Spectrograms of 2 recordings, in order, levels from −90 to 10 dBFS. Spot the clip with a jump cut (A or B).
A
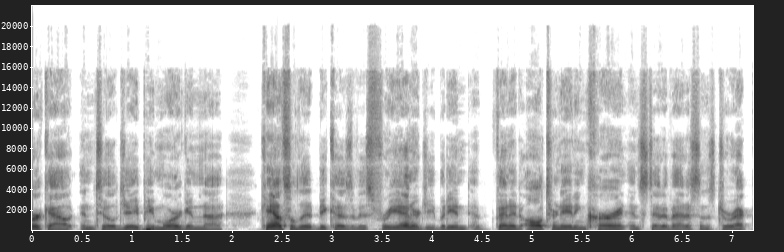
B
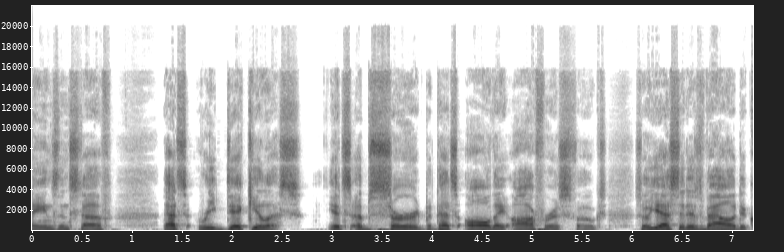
A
